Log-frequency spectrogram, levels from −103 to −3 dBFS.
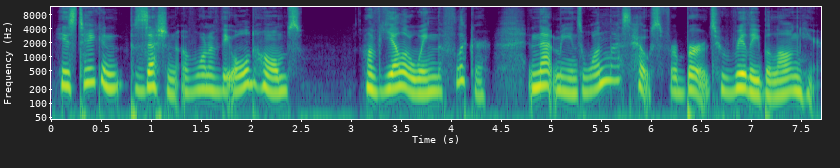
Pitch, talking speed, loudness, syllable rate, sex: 200 Hz, 210 wpm, -20 LUFS, 6.0 syllables/s, female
